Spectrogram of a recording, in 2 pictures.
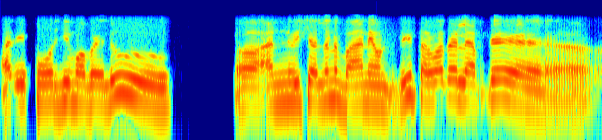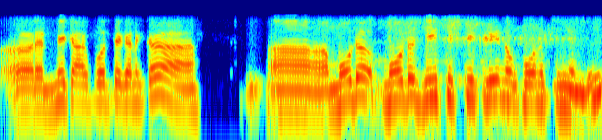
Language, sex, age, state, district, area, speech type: Telugu, male, 45-60, Andhra Pradesh, West Godavari, rural, conversation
